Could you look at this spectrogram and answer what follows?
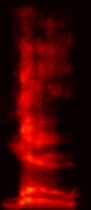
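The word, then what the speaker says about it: Lowe: sure I'm sorry now Josh is pronounced low it's Josh low Brandon La God that's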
